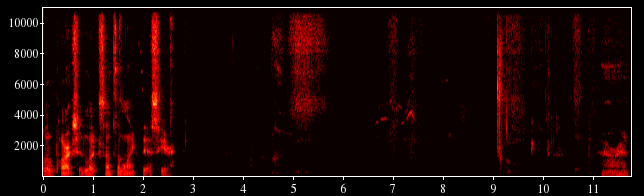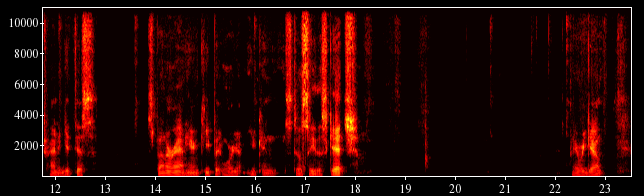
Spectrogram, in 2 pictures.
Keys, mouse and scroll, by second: 0.1 scroll up 3, 0.7-1.2 scroll down 2, 1.5-2.0 scroll up 1, 2.0 middle click, 3.1 scroll up 1, 5.6 scroll up 1, 6.1 middle click, 10.1 z, 12.0-13.6 middle drag, 14.8-15.4 scroll up 2, 15.9-16.9 middle drag, 20.7-22.3 shift+middle drag.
